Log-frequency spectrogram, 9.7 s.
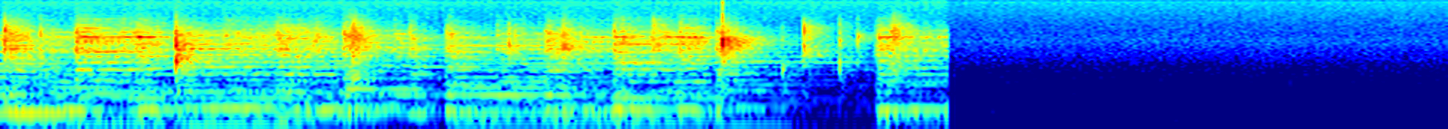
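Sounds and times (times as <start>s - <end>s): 
song with clapping in F: 0.0s - 6.4s.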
